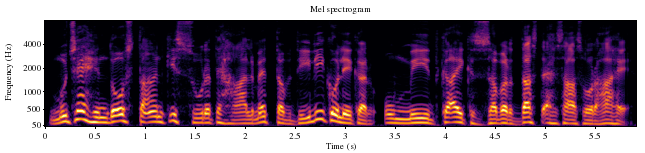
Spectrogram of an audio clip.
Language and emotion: Urdu, happy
